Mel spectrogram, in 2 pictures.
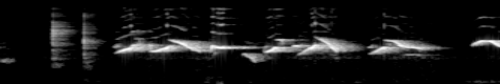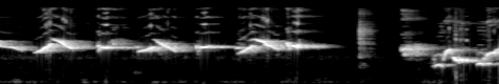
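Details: White-rumped shama song played to get other shamas singing: a fast series of repeated sharp, down-slurred whistled notes with clicks, ending in lower warbling notes.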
